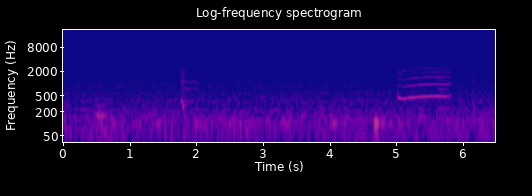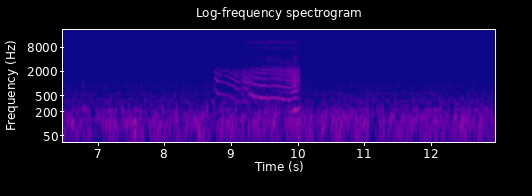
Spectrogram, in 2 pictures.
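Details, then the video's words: Sleeping domestic cat in deep sleep, recorded on an iPhone, gives two separate drawn-out whining cries, each sliding gently downward, about four seconds apart, with soft breathy noise and a faint click between them in a quiet room. "Snoring cat"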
